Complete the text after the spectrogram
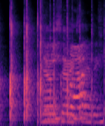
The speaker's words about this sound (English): Can you guys clap just a little bit farther away? Thank you.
